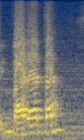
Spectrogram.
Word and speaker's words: Barata: que es un taller de Barata. – Sí. – Así se pronuncia, ¿no? – Así se pronuncia.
